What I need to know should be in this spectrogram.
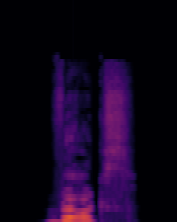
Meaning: genitive singular of Werk
- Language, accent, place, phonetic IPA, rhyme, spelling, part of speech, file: German, Germany, Berlin, [vɛʁks], -ɛʁks, Werks, noun, De-Werks.ogg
